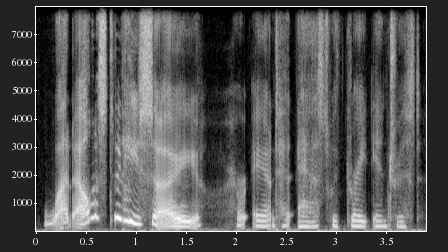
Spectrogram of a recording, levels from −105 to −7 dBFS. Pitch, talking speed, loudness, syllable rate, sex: 240 Hz, 185 wpm, -17 LUFS, 4.9 syllables/s, female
